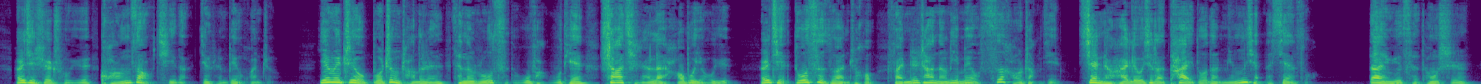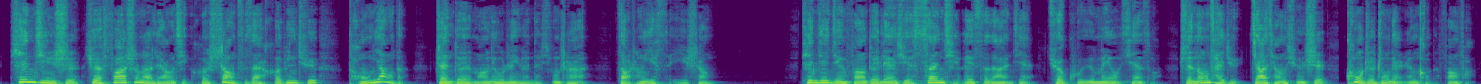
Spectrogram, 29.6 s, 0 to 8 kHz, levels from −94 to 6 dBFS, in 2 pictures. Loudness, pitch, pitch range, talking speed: -19 LUFS, 125 Hz, 110-155 Hz, 305 characters per minute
